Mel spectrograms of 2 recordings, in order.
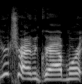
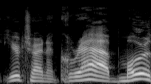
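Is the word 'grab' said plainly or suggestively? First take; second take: plainly; suggestively. First: The word grab is said in a flat, ordinary way. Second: The word grab is drawn out in a suggestive way. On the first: "he didn't just say like" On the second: "by the way he said grab"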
